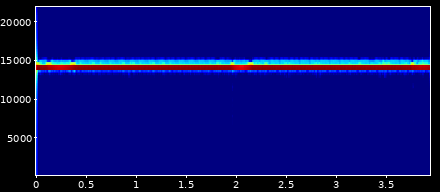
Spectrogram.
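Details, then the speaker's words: Steady, very high-pitched 15,000 Hz pure tone played as a hearing-age test, in a segment on tinnitus and age-related hearing loss; speech begins at the end; high-frequency hearing test tone. "나이라는게 있어요 청녕 나이이 주파수를들을 수 있는지 없는지에 따라서 나이를 가늠할 수 있거든요"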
